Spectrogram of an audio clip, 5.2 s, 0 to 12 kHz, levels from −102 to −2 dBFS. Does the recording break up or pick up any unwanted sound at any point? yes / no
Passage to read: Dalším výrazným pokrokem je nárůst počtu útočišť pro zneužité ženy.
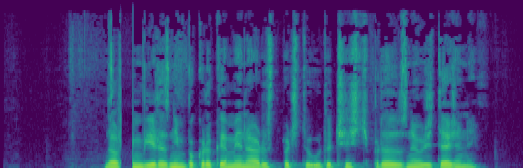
yes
